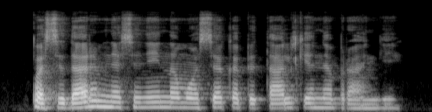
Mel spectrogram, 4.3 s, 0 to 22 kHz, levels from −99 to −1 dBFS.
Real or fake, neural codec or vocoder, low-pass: real; none; 14.4 kHz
